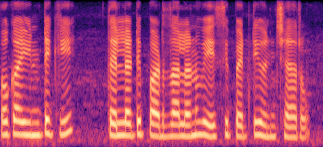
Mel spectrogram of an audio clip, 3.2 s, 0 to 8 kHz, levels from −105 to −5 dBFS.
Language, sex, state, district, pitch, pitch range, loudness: Telugu, female, Telangana, Mahabubabad, 245 Hz, 225-260 Hz, -15 LUFS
